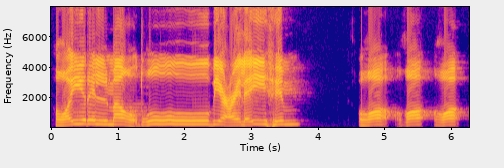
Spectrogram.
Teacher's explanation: وہ جو غرارے میں آواز آ رہی ہوتی ہے وہی ہم نے غین اس طرح سے نکالنا ہے. بس اس چیز کا خیال رکھنا ہے کہ حلق کے اوپر والے حصے سے وہ آواز نکلے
